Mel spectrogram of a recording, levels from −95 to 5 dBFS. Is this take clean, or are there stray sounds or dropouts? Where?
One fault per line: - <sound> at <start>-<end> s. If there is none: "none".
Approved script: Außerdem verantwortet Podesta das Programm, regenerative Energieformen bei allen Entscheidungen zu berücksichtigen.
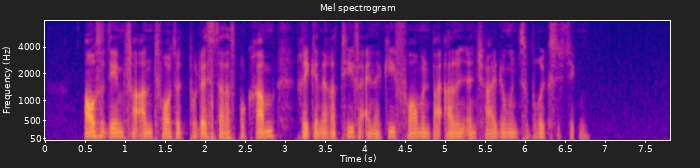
none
